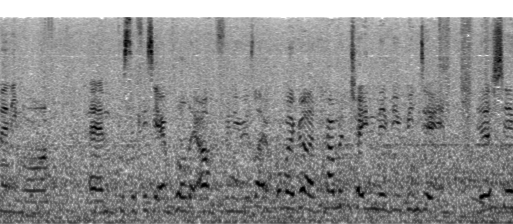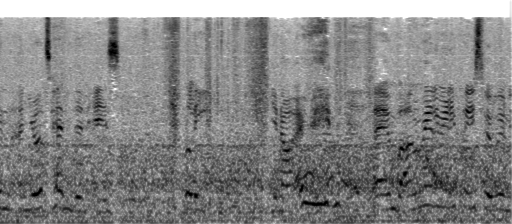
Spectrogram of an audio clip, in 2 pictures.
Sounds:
Speech

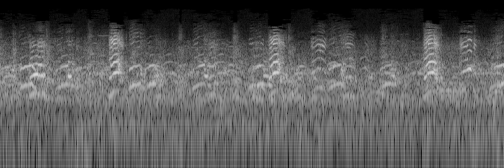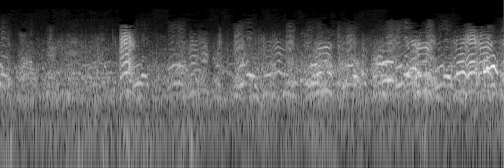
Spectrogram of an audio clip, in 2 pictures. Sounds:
Honk, goose honking

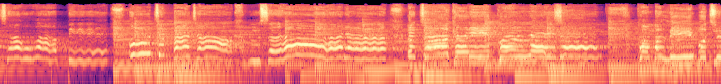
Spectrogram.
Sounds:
Singing, Choir, Music

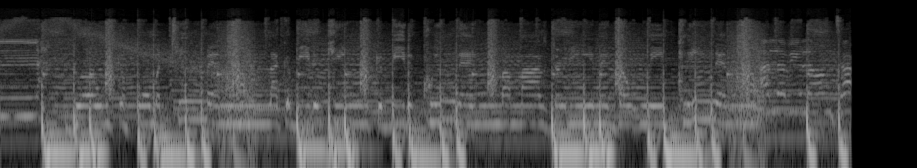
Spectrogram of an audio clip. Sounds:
Music

